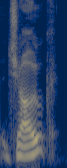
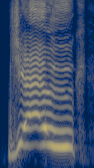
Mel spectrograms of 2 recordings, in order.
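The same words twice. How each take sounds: First: Said in the usual way. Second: "joke" belted high and loud in mimicry; exaggerated, high-pitched mock "joke"; mimicked odd pronunciation. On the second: Mocking how a scammer pronounces the word, "joke" cried high and loud. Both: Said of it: "the way he pronounces".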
